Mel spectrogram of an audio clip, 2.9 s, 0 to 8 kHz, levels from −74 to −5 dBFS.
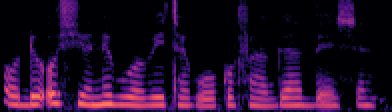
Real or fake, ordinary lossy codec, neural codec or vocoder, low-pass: fake; none; codec, 16 kHz, 8 kbps, FunCodec, trained on Chinese and English, 25 frames a second; none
